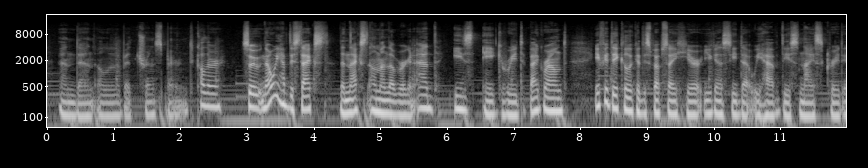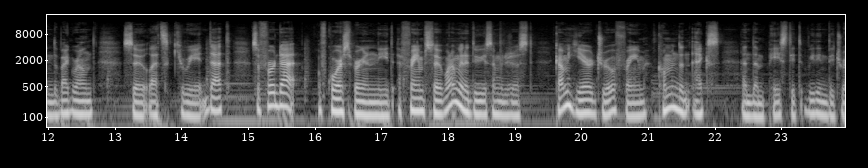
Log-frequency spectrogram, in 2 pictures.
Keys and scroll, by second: 9.0 super+Tab, 14.0 super+Tab, 21.2 super+x.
